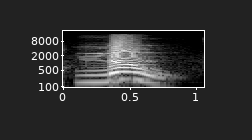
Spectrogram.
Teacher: Eu tenho vogal AN e semivogal U.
